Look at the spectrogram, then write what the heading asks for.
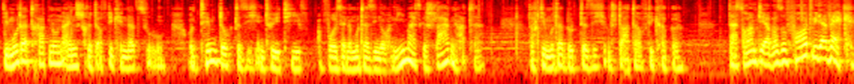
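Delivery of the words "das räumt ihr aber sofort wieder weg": shocked, breathless, high-pitched, frightened. A mother, staring at the children's crib, tells them, breathless with fright. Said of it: "sagte sie dann atemlos".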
